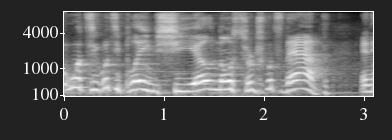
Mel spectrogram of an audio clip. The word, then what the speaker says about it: Ciel: Shiel. Yeah, I thought it was for years I thought it was Ciel, but no, it's Shiel. Like shield, but without the D at the end.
